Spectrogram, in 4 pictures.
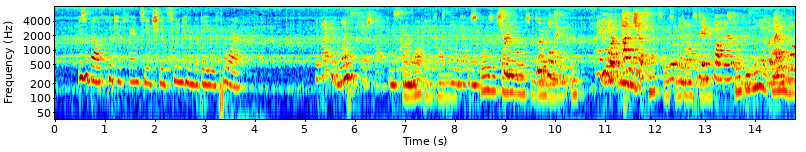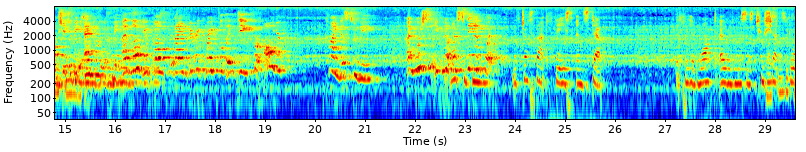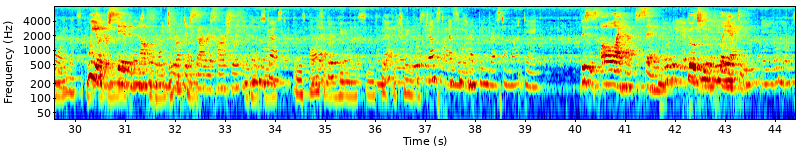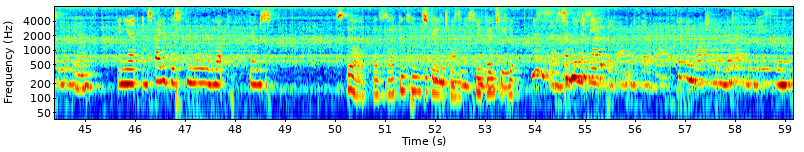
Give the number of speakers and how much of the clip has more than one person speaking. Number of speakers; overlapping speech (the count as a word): four, about 43%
